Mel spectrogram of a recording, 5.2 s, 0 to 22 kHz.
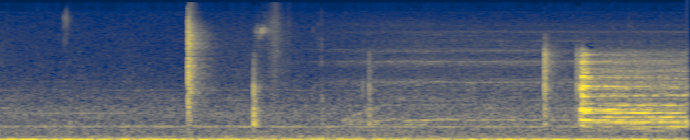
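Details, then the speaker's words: Macintosh LC475 mid-90s computer power-on: a few clicks, then clean sustained startup chord (startup bong), booting normally; fan audible, though the monitor then showed nothing. "there's the startup bong turns the monitor on"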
